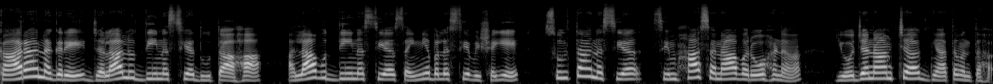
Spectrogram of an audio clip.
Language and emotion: Sanskrit, neutral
